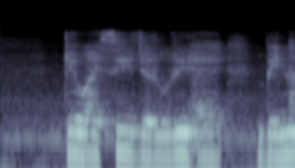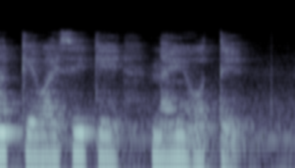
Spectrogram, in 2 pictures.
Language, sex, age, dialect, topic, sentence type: Magahi, male, 18-24, Northeastern/Surjapuri, banking, question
